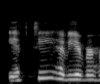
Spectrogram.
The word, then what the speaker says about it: IFTTT: So IFTY, it's spelled IFTTT.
